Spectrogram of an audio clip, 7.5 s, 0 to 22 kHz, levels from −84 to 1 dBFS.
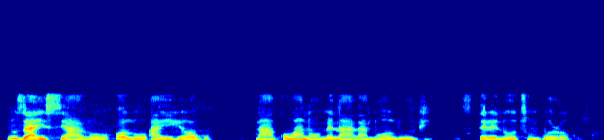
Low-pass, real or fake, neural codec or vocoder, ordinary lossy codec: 7.2 kHz; fake; vocoder, 22.05 kHz, 80 mel bands, WaveNeXt; none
